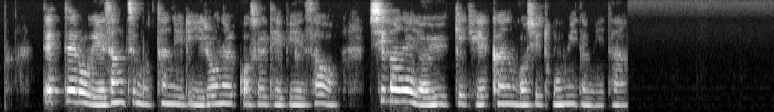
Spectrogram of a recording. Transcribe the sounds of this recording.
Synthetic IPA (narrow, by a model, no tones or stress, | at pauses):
t͈e̞t͈e̞ɾoje̞s̬ʰaŋd͡ʑimotʰanːiɾiːɾʌnaɭk͈ʌsʰɯɭte̞biɦe̞sʰʌɕʰiɡanɯɭjʌjuik͈e̞ke̞ɦekʰanɯnɡʌɕʰitoumidwe̞mɲida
